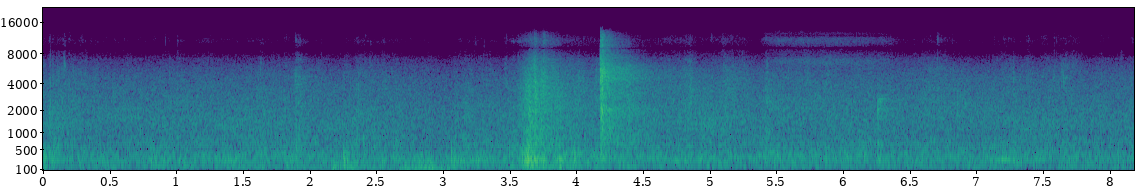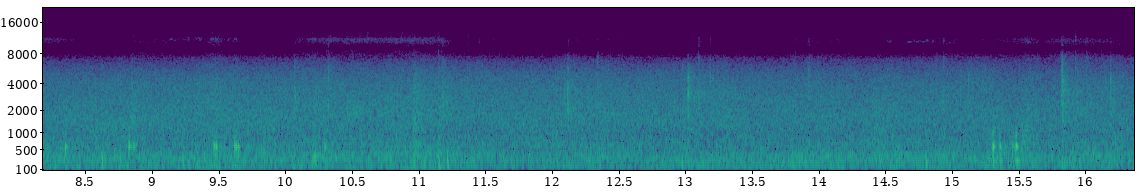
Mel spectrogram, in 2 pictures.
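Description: Steady low hiss of room tone in a large hall, broken by two short rustles about four seconds in and a few faint scattered taps.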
